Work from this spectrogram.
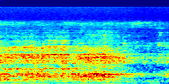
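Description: Rotary snowplow train OY clears deep snow on the railway at Cumbres, giving a steady, faint mechanical rumble and grinding roar that holds evenly before easing off slightly at the end.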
